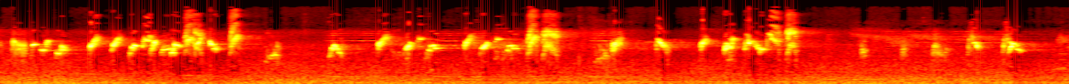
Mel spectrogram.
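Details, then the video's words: Red-whiskered bulbul in a competitive singing contest for reviving a bird that has lost its fire: sustained chattering song of bright, bubbly chirps and short whistled phrases, delivered in rapid clusters over ten seconds, with faint background hum. "Đấu ché, phục hồi chim mất lửa, mất lực"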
